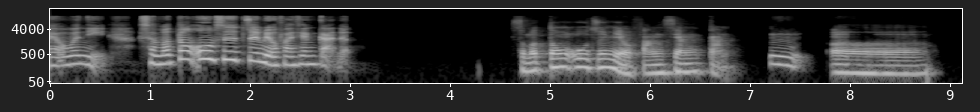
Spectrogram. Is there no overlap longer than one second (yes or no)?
yes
